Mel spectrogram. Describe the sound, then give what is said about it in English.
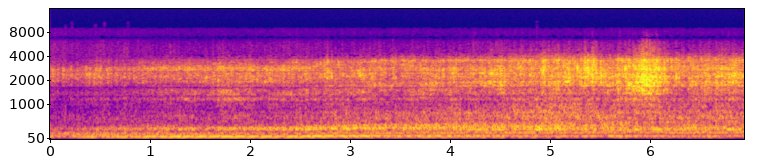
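A steady, loud engine roar fills the whole stretch, deep and rumbling with a faint higher whine: airplane engines at full power as several planes take off from runway 28 at 30-second intervals, with a west wind of 15 miles. “Take off at 30-second intervals.”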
